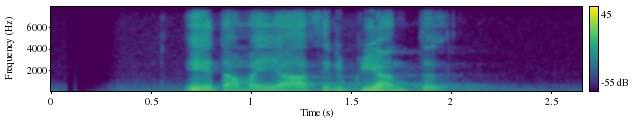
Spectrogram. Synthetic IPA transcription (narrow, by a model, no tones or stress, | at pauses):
eːt̪ɐmɐjaːsiɾipɾijaːnt̪ɨ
